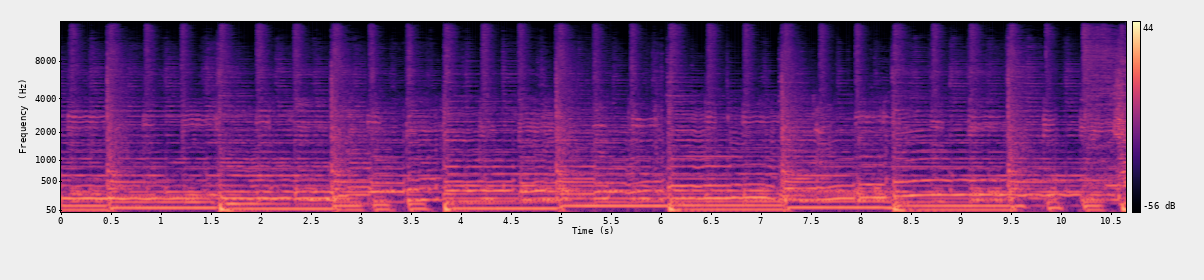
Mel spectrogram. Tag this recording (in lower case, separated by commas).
music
